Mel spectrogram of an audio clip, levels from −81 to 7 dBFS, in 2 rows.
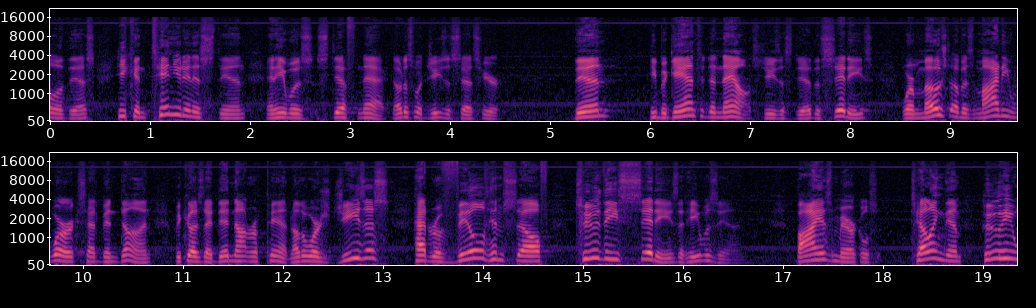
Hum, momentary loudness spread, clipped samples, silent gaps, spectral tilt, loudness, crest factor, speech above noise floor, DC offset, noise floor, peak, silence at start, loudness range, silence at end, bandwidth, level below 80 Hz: none; 11 LU; under 0.1%; none; -3.5 dB/octave; -29 LUFS; 26 dB; 24 dB; under 0.1%; -53 dBFS; -4 dBFS; 0 s; 4 LU; 0 s; 16.5 kHz; -58 dBFS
